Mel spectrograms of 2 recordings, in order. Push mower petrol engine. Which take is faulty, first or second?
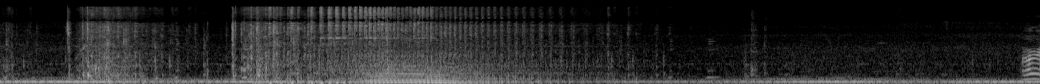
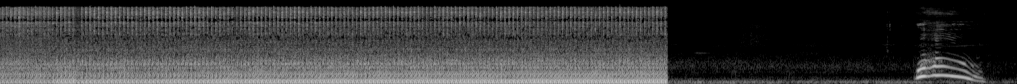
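first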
